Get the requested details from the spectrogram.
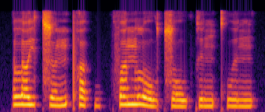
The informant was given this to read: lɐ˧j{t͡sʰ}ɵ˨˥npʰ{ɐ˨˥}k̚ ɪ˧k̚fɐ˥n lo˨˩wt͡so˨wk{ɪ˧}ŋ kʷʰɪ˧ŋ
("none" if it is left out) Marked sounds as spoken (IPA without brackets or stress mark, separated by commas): t͡s, ɐ˨, ɪ˧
